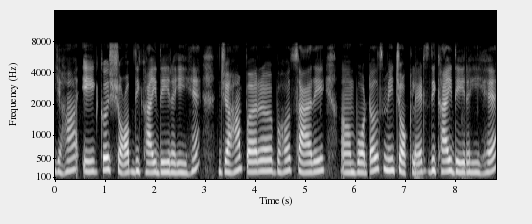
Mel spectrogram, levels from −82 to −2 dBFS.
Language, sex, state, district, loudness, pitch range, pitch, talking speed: Hindi, female, Uttar Pradesh, Muzaffarnagar, -16 LUFS, 205-240 Hz, 220 Hz, 120 wpm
